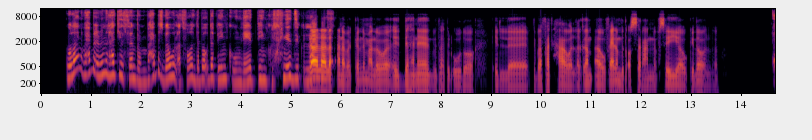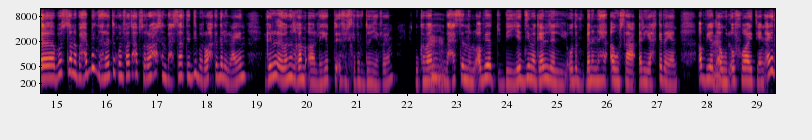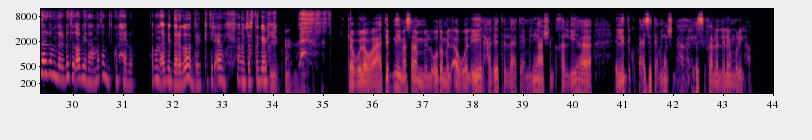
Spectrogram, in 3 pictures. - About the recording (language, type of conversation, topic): Arabic, podcast, إيه الحاجات اللي بتخلّي أوضة النوم مريحة؟
- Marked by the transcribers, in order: in English: "الsimple"; in English: "pink"; in English: "pink"; laughing while speaking: "والحاجات دي كلها"; in English: "off white"; chuckle; in English: "I'm just a girl"; laugh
